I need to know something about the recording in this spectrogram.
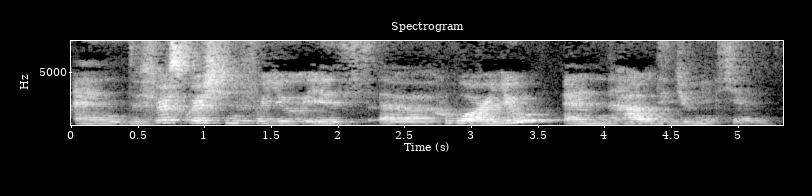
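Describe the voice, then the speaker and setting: A woman's voice: fairly low pitch, unhurried, warm tone. Young woman interviewer in an echoey room. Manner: hesitant questions, frequent backchannel mm-hmms. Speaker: interviewer, network coordinator. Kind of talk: casual interview. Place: small office with posters and plants. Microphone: camera mic from across the room. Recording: echoey room from a distant mic.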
